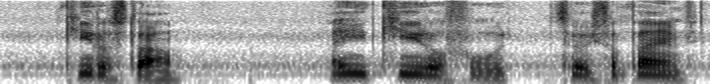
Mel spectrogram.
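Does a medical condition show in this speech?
Yes: cerebral palsy; released from pediatric care, past therapy including occupational therapy; no longer in therapy, no surgery needed; never needed speech therapy.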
